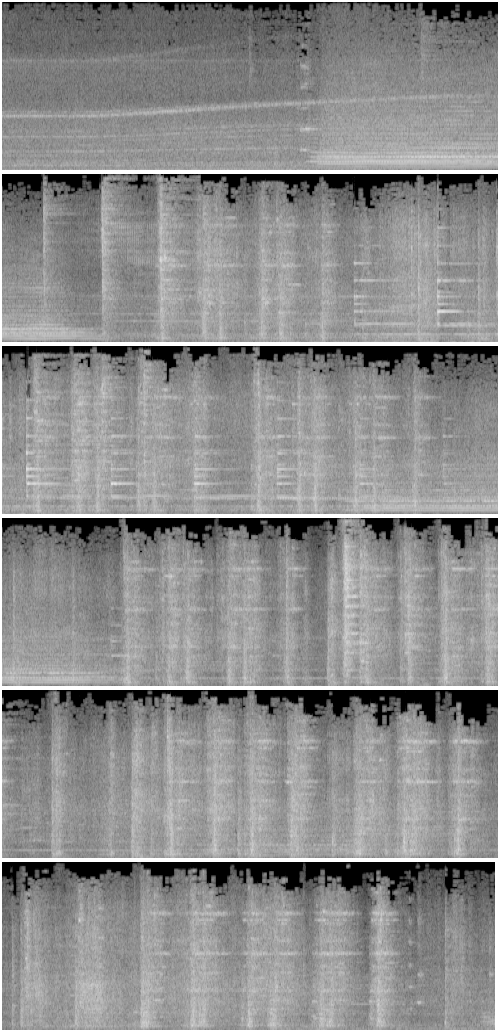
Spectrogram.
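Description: Norfolk Southern diesel freight train sounding its horn in two long blasts, about three seconds in and again around the middle, over the locomotives' engine rumble. From about six seconds in, the wheels clatter over the rail diamond in a fast run of sharp clicks as the locomotives and covered hopper cars roll across.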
